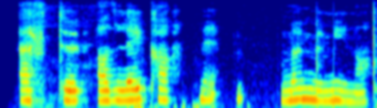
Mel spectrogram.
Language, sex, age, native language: Icelandic, female, 9, Icelandic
